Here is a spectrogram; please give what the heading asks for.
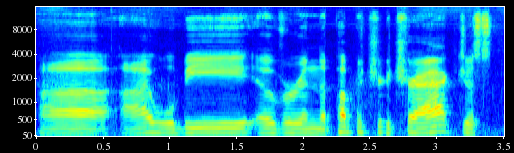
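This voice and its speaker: A man speaking as a panelist in casual chat, telling stories in an animated way. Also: mid-range voice, unhurried, smooth. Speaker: panelist and puppeteer.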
